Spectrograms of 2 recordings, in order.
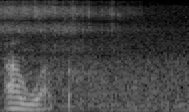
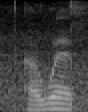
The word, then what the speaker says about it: AWP: Parce que le AWP, ça se prononce AWAP. AWAP.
